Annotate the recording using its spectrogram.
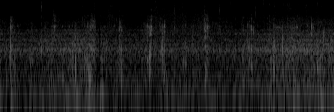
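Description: Chewing food close to a clip-on microphone: a run of small, irregular mouth clicks and smacks at a low level.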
